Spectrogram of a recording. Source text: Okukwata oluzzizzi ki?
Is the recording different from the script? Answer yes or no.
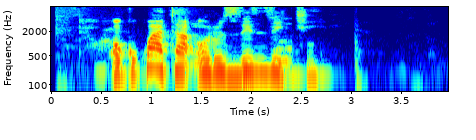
no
